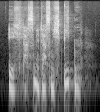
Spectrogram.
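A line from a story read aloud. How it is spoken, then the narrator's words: Hissed. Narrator (German): zischte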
